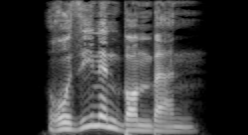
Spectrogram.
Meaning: dative plural of Rosinenbomber
- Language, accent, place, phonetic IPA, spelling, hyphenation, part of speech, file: German, Germany, Berlin, [ʁoˈziːnənˌbɔmbɐn], Rosinenbombern, Ro‧si‧nen‧bom‧bern, noun, De-Rosinenbombern.ogg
